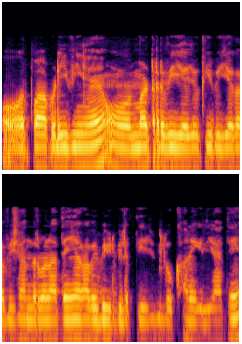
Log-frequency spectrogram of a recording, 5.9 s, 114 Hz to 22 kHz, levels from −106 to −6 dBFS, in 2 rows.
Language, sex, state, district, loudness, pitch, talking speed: Hindi, male, Uttar Pradesh, Etah, -18 LUFS, 115 Hz, 260 wpm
